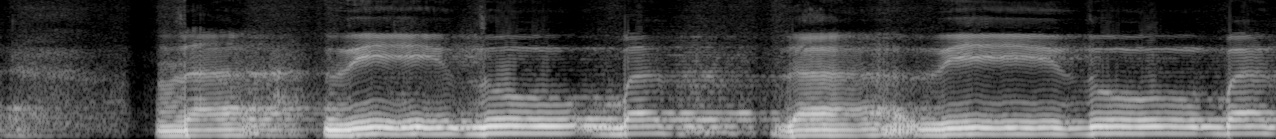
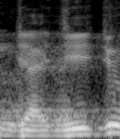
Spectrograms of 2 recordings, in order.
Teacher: nah nanti ada za itu di ujung lidah, nanti dengan ujung gigi seri atas, ujung lidah dengan ujung gigi seri atas.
